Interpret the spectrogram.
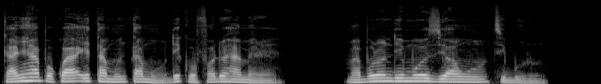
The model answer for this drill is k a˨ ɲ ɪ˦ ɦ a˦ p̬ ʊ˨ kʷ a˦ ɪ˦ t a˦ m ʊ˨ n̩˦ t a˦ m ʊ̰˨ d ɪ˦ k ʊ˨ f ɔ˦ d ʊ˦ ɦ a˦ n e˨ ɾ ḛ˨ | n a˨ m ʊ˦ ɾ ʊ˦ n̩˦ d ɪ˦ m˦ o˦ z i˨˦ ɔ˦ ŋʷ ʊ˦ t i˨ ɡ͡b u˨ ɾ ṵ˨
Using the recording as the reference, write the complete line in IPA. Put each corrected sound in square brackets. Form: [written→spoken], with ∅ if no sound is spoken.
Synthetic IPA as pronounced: k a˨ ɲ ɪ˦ ɦ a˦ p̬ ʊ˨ kʷ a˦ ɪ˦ t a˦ m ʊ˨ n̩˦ t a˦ m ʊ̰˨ d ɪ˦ k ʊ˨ f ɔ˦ d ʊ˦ ɦ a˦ [n→m] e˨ ɾ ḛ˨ | [n→m] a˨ [m→b] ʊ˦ ɾ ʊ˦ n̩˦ d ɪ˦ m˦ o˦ z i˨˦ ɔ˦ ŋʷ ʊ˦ t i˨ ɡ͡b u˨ ɾ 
